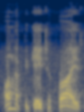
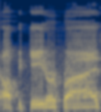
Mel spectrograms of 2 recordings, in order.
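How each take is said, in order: First: It is spoken in a British accent. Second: It is spoken in an American accent. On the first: "I think I'd sound really British next to him" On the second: "I heard this like American dad guy go"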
